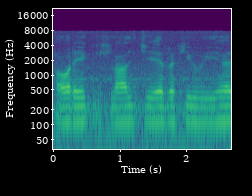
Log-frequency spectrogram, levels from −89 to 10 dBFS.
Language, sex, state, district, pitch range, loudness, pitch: Hindi, male, Uttar Pradesh, Jalaun, 115-120 Hz, -24 LUFS, 115 Hz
